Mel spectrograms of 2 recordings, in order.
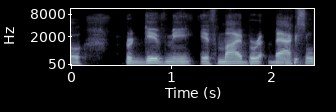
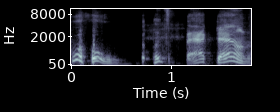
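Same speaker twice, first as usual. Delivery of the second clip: mock alarmed whoa; 9 semitones higher, 4 dB louder, slower than usual. Calming the mock fight.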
